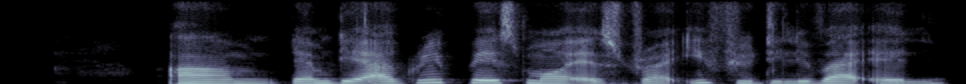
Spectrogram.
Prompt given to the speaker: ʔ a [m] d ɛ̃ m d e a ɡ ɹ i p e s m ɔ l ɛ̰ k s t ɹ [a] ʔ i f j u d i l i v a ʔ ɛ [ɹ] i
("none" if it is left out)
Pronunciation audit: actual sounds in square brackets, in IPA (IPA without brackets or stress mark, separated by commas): m, a, l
